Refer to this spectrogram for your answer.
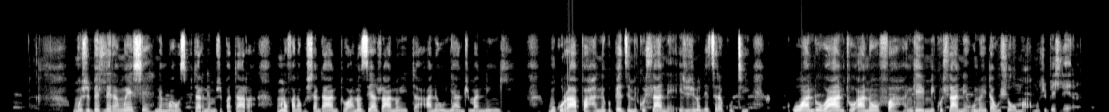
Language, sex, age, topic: Ndau, male, 18-24, health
